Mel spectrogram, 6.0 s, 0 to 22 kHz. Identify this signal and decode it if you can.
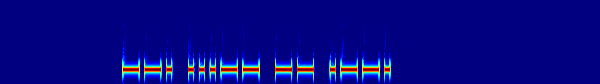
Morse code, heard as a keyed tone, about 22 wpm, 700 Hz. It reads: G3MP
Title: DXCC-100 Call Signs - 4 Characters - Repeated 2x - 22wpm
